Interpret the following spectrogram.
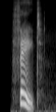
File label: "fate", voice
